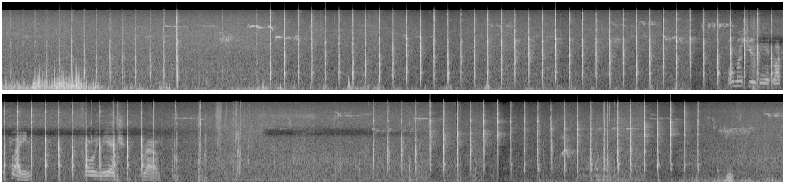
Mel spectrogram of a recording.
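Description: Small carving hatchet chopping a wooden spoon blank against a log chopping block: a quick, steady run of sharp chops, about three a second, thinning out for a few seconds after the middle before picking up again. Wind buffets the microphone at the start.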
